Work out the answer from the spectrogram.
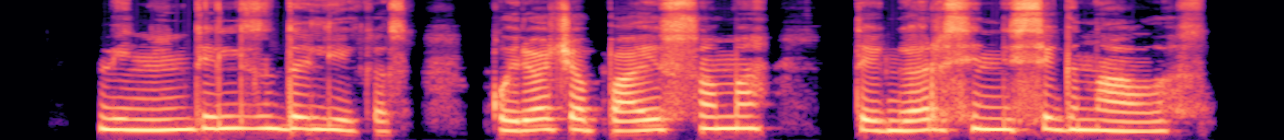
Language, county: Lithuanian, Vilnius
